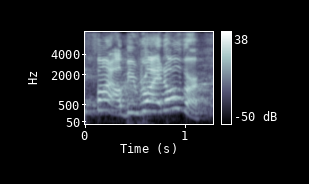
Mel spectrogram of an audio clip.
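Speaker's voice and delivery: high, loud mock bravado; hammed-up rising indignation; fighting back. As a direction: build to a yelled threat. Accepts the challenge to fight.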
